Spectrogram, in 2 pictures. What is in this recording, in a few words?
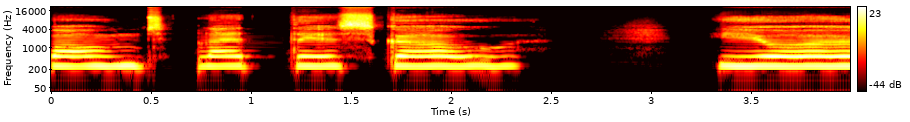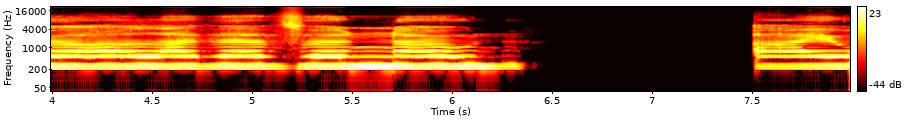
I wont let this go, 4 bar vib, Vocals, Natural Vibrato; Harmor Vocals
